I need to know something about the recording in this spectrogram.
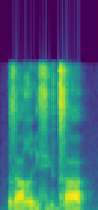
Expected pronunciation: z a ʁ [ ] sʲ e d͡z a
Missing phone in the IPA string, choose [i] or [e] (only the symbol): i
